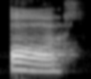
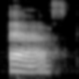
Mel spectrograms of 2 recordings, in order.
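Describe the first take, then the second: First: It is said in a British accent. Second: It is said in an American accent. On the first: "in British, they say it as ask" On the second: "in American, they say it as ask"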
